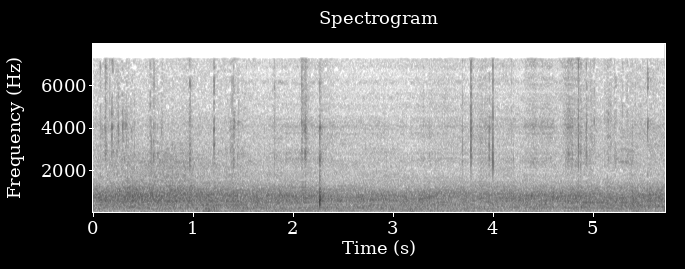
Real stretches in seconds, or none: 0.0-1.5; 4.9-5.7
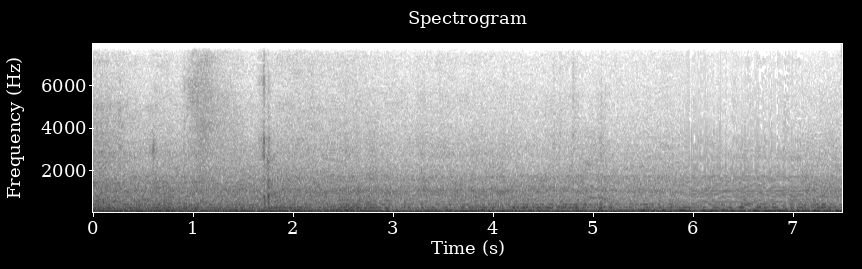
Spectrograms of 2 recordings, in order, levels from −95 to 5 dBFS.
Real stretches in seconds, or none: 0.0-5.9; 7.1-7.5

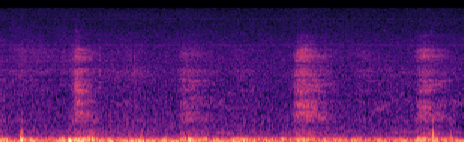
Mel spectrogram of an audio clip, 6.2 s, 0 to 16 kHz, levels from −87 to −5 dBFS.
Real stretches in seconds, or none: 1.0-6.2

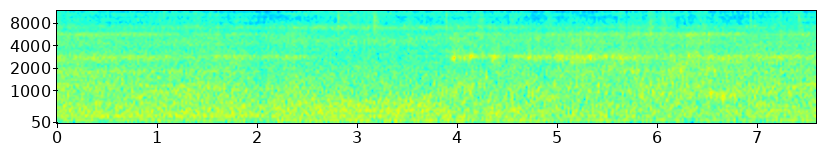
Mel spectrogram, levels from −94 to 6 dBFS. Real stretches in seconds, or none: 0.0-3.5; 6.7-7.6

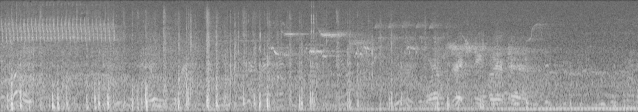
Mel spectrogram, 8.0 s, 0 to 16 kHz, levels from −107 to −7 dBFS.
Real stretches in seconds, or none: 0.0-0.6; 1.4-8.0

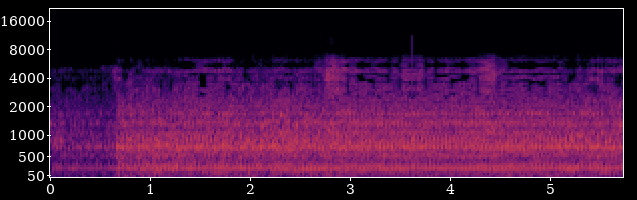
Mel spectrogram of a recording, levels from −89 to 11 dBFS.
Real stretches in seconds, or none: 1.3-1.8; 2.9-5.1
